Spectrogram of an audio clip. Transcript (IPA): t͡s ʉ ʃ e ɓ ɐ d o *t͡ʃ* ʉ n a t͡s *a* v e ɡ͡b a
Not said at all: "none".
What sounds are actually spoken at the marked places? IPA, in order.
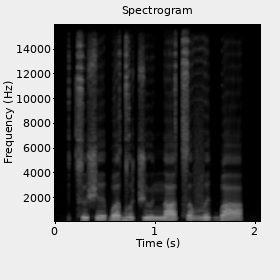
t͡ʃ, ɐ

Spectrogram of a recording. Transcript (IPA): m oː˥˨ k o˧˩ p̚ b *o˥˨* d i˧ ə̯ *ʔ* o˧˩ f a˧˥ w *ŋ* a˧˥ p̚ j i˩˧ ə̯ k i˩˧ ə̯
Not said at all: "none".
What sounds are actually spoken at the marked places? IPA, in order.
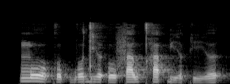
o˧˥, ʔ, kʰ

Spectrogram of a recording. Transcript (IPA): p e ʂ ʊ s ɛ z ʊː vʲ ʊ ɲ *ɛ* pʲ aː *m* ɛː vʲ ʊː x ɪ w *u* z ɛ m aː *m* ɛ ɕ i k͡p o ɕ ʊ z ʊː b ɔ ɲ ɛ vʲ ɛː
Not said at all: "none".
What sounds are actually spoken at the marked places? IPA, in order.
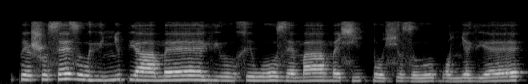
ɪ, m, o, m

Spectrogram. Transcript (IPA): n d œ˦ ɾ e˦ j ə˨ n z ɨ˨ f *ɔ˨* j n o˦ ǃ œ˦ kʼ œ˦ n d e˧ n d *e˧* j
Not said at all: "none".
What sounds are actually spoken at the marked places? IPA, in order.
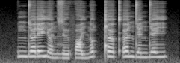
ɑ˨, e˦

